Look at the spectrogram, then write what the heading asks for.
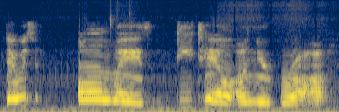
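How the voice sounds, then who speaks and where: A woman's voice: a little high, fairly even intonation, slow pace, a little mellow, dull audio, slight background noise. A young woman co-hosting a podcast, chatting casually with blunt, exasperated, sweary commentary. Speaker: podcast co-host. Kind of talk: casual chat, wry commentary.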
